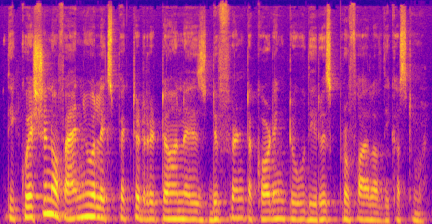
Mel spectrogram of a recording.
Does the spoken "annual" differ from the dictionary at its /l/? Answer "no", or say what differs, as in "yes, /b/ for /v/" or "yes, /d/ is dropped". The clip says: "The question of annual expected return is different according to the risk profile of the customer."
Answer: no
